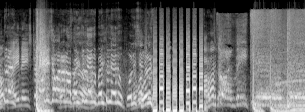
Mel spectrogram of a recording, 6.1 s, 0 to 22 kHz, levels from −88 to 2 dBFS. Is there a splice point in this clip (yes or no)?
no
